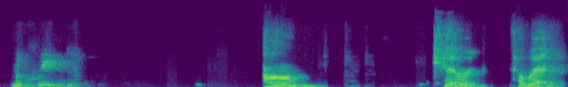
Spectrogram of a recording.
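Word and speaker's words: Caree: Um Karen. Karee. It's pronounced kare, but it's c a r e.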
